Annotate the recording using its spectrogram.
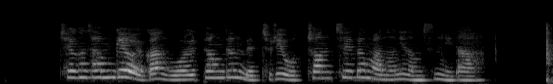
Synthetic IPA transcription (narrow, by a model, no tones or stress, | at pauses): t͡ɕʰwe̞ɡɯnsʰamɡe̞wʌɭɡanwʌɭpʰjʌŋdɯnme̞t͡ɕʰuɾiot͡ɕʰʌnt͡ɕʰiɭbe̞ŋmanwʌɲinʌms͈ɯmɲida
